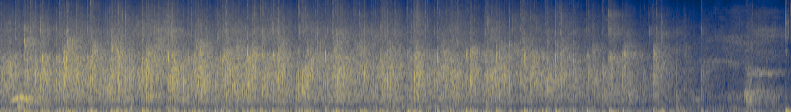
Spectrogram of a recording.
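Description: An audience applauds with dense, steady clapping that stays loud for several seconds, then thins out and fades toward the end.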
